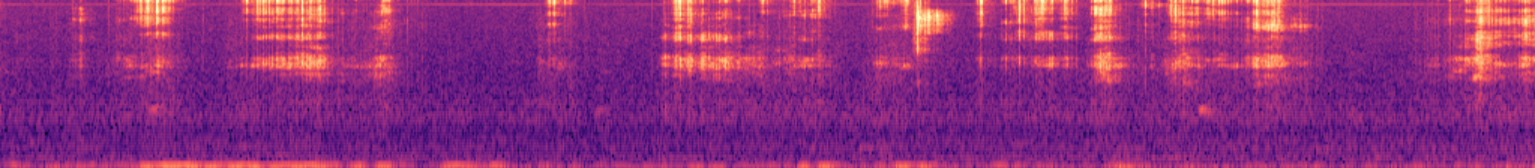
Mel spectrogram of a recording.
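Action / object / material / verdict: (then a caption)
shake / small glass bottle with pellets / glass / none. A small clear glass bottle with a white plastic cap, partly filled with white round pellets, is held in the fingers and shaken in short bursts. The pellets rattle against the glass with bright, crisp clicks, separated by brief pauses. A steady low hum runs underneath throughout.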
